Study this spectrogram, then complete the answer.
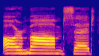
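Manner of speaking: slow, loud, lumbering big troll-man voice; a hulking simpleton, slow and loud; deep voice. A narrator's reading. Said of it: "said a deep voice".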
